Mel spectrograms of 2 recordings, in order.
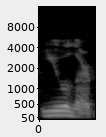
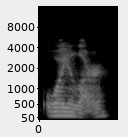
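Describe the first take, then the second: First: The name is not said like 'oiler'. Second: The name is said like 'oiler'. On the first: The speaker calls it wrong. "not Euler" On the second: The speaker calls it right. "It's pronounced like O I L E R"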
